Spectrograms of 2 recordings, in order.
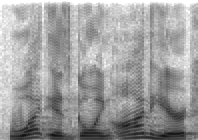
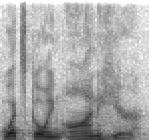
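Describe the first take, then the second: First: Slow "What is going on here", each word spelled out; drawn-out, weighted "What is going on here"; emphatic bewilderment. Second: Said in the usual way. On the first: Retold or imitated. Repeats the question with emphasis.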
